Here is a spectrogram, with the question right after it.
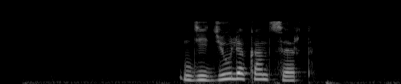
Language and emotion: Russian, neutral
